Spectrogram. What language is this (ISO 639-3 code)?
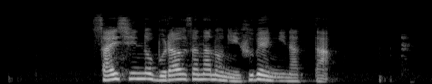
jpn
